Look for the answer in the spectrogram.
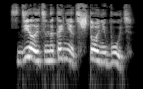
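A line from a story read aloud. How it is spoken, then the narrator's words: Shouting woman. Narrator (Russian): кричала блондинка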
